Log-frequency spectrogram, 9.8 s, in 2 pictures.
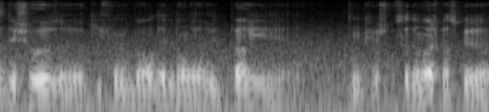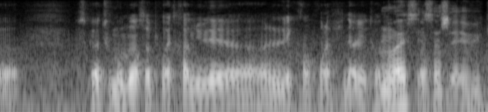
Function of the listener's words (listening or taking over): taking over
